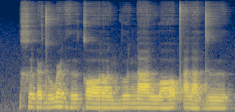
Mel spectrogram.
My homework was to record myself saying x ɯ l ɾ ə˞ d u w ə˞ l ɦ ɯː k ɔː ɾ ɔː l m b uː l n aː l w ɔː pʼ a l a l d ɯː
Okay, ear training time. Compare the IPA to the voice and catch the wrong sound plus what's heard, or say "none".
none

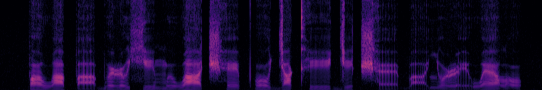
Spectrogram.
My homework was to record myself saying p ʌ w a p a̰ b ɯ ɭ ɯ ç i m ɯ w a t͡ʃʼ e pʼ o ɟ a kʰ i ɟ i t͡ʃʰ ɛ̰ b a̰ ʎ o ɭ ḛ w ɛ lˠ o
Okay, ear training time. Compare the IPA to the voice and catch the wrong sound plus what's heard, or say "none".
t͡ʃʼ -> t͡ʃʰ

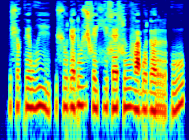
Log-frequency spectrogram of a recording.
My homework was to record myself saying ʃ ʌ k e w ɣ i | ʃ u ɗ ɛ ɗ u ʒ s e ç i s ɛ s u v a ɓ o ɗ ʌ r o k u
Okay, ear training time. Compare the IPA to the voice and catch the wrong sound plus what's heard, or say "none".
none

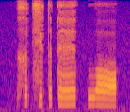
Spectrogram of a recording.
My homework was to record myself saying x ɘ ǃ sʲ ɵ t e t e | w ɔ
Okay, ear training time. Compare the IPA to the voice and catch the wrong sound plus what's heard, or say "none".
ǃ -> t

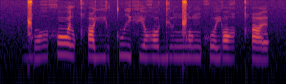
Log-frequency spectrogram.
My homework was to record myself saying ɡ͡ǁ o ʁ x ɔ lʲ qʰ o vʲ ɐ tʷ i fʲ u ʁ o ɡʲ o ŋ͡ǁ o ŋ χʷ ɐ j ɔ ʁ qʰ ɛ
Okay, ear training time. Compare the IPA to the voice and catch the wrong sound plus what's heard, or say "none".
none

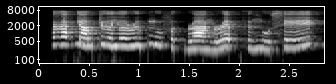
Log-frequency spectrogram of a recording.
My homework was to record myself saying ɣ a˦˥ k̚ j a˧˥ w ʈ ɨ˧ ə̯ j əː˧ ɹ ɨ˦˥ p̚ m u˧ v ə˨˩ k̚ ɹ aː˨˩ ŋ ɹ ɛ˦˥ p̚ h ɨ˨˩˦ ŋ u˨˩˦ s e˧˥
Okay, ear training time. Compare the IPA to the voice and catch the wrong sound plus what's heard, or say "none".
v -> f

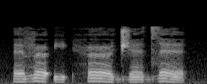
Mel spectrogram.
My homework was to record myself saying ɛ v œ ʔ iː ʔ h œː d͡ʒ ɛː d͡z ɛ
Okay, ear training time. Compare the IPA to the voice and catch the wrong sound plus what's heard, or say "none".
none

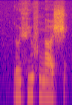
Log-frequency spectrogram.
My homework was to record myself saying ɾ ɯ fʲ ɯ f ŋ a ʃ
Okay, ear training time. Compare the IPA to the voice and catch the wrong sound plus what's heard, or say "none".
none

